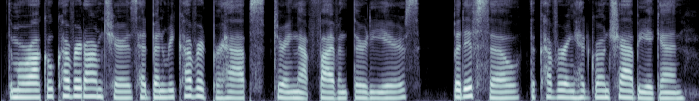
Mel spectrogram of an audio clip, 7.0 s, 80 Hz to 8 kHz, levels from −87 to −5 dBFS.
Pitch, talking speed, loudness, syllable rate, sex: 190 Hz, 205 wpm, -19 LUFS, 6.1 syllables/s, female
